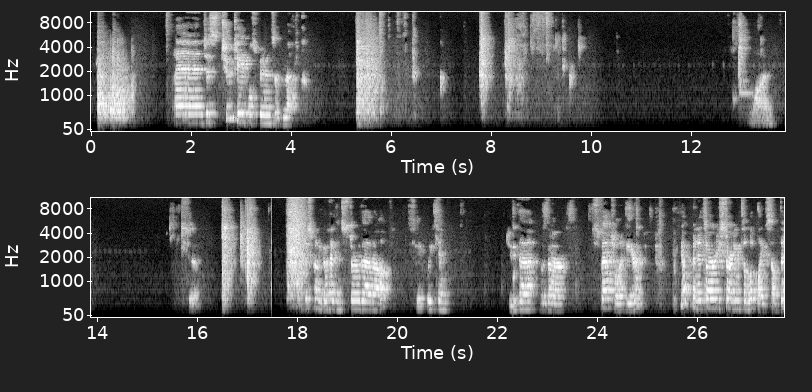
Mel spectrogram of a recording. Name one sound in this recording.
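A woman talks calmly to the listener, close by.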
